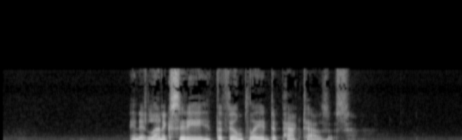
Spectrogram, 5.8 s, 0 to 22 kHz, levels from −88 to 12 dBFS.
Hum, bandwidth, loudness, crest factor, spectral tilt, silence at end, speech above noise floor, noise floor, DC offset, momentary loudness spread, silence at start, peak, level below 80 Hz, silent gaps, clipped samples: none; 11.5 kHz; -19 LUFS; 18 dB; -5 dB/octave; 1.4 s; 48 dB; -66 dBFS; under 0.1%; 17 LU; 1.65 s; -4 dBFS; -58 dBFS; none; under 0.1%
